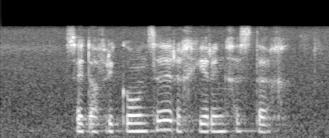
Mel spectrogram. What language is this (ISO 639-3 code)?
afr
